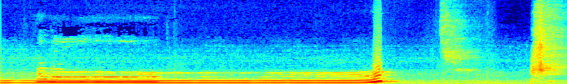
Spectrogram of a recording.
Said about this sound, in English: I heard Sandy's bark fade away in the distance and then stop altogether.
